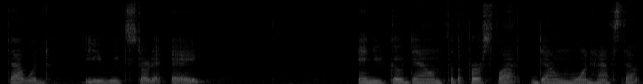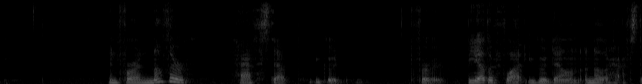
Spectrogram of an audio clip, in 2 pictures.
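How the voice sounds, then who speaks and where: A dark, mellow tone with vocal fry, ordinary pitch variation and a moderate pace broken by long, frequent pauses. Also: woman. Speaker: music theory tutor. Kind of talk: tutorial. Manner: casual.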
